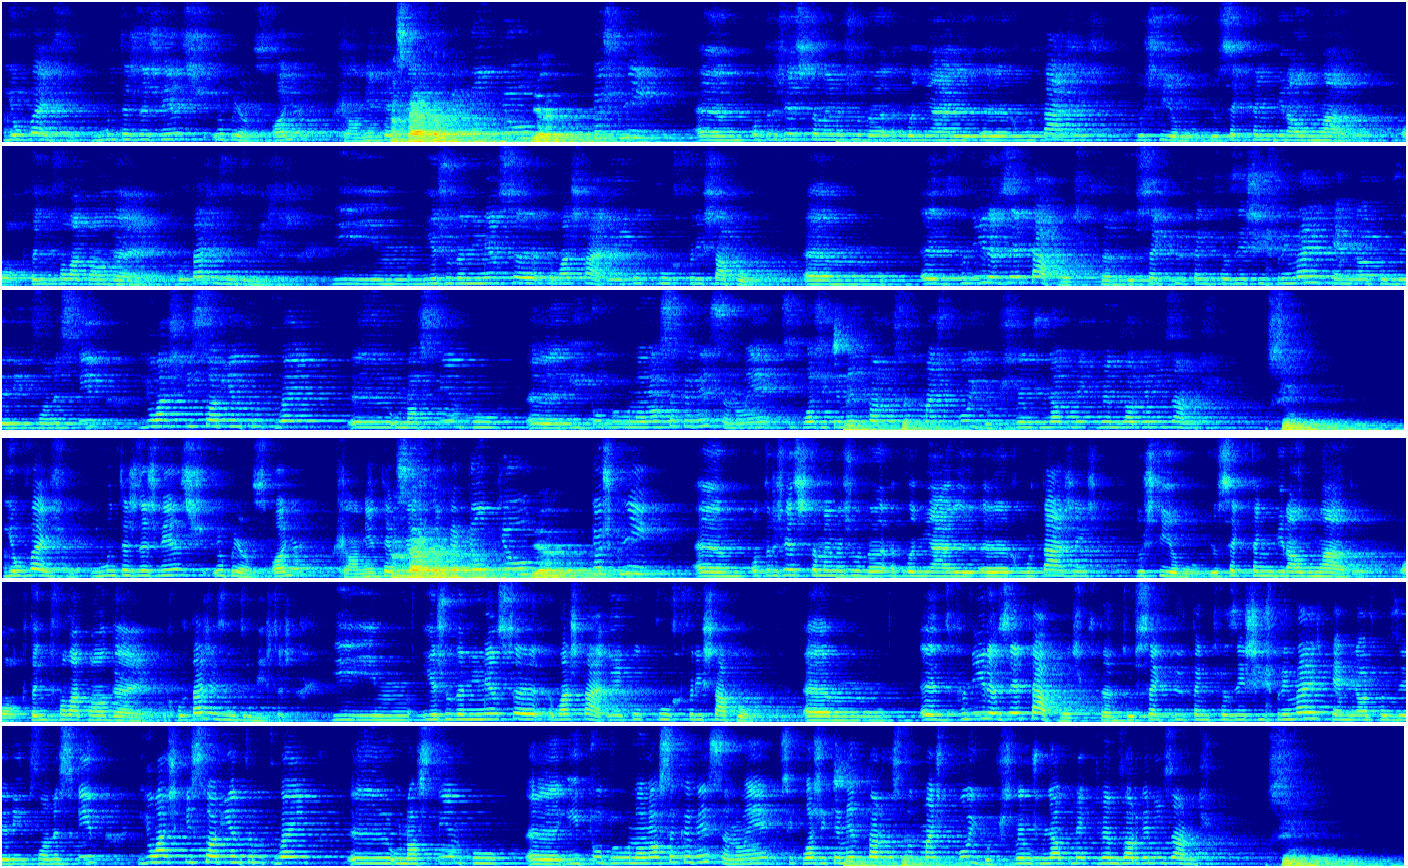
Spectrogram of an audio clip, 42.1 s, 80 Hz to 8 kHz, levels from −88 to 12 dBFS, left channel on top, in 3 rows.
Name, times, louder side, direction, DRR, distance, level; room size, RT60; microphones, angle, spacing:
voice 1, 0.0-3.0 3.3-5.3 5.9-6.5 6.9-10.9 11.3-13.7 14.0-21.6 22.0-22.9 23.2-31.1 31.5-33.1 33.3-40.2, right 4 dB, 65° right, 7 dB, 0.4 m, -35 dB
voice 2, 3.9-4.6 5.3-5.5 36.5-36.6 37.1-37.2 40.7-41.2, left 1 dB, 20° left, -1 dB, 0.6 m, -24 dB
19.0 x 6.4 x 3.3 m, 2.3 s
head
